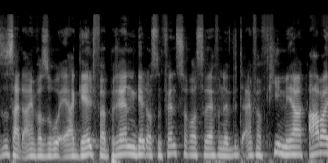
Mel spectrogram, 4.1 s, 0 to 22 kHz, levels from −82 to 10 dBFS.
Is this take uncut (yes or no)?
yes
